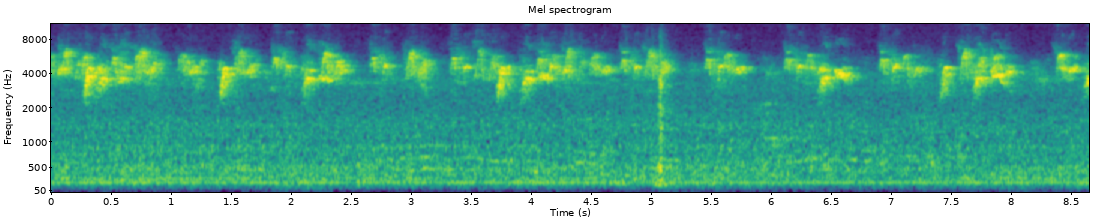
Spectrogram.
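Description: Birds chirping continuously, a rapid run of short high chirps several times a second. A single sharp click about five seconds in.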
